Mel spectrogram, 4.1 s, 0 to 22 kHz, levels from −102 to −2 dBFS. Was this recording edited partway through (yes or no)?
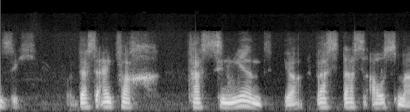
yes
